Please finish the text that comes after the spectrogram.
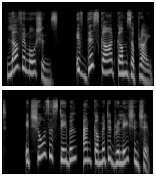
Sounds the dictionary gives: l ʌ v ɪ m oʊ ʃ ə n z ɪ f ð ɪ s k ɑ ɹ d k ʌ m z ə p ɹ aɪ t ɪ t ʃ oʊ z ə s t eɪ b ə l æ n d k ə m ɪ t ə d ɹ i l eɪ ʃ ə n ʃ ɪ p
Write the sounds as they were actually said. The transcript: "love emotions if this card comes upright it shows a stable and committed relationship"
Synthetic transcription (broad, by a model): l ʌ v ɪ m oʊ ʃ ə n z ɪ f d ɪ s k ɑ ɹ d k ʌ m z ə p ɹ aɪ t ɪ t ʃ oʊ z ə s t eɪ b ə l æ n d k ə m ɪ t ə d ɹ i l eɪ ʃ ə n ʃ ɪ p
